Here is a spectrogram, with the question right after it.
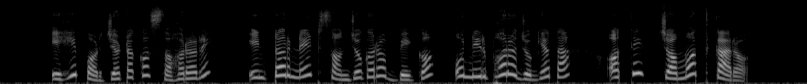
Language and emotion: Odia, surprised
